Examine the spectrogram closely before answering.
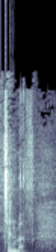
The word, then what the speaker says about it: Teignmouth: It's spelt Tynemouth, but it's Teignmouth.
